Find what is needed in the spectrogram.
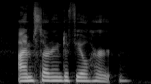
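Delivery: ordinary delivery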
